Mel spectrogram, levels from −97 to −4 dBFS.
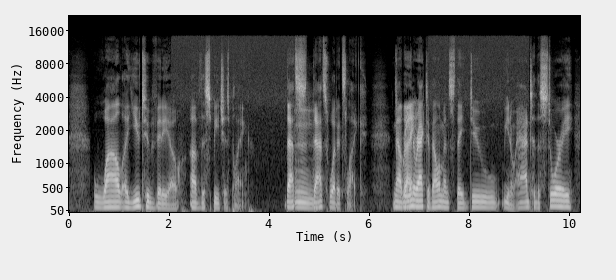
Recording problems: hiss; faint; from 2 to 5 s and from 7 to 9 s; 25 dB below the speech

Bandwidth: 14.5 kHz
